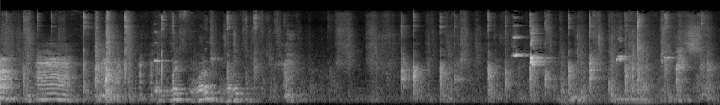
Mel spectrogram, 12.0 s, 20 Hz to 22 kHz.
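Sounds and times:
ping-pong ball hits: 0:06.7 - 0:11.2.

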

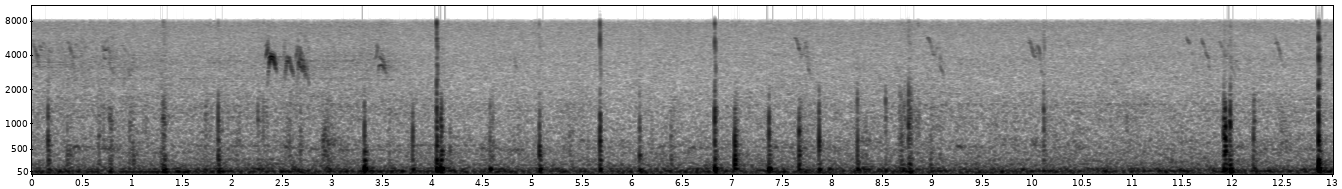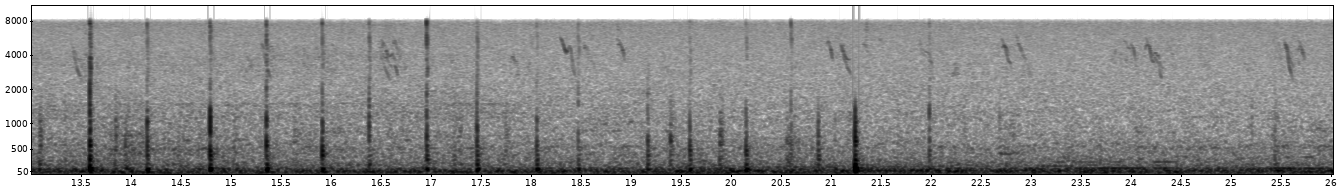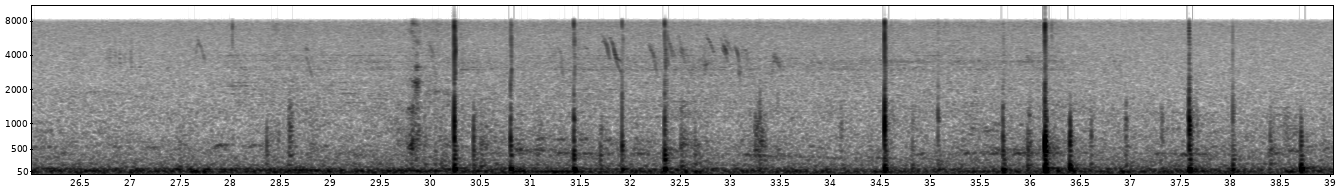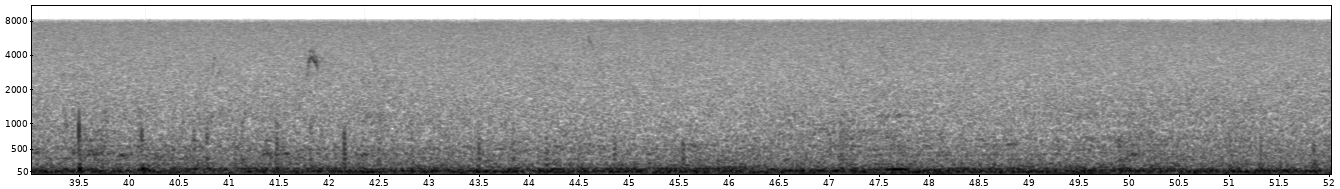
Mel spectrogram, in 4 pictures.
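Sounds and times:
football thumping against feet: 0:00.1 - 0:09.1, 0:11.6 - 0:22.1.

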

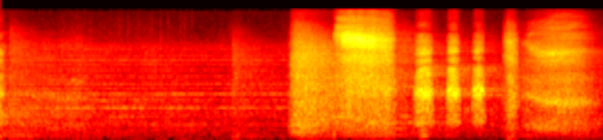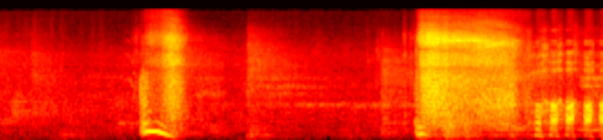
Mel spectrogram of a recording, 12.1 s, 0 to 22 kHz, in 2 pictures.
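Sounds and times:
man groaning: 0:07.4 - 0:08.0.

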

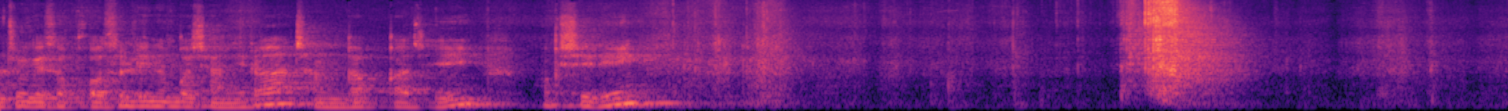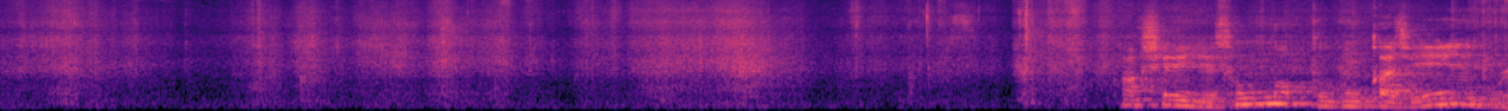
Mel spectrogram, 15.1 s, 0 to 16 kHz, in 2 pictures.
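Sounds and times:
glove fabric rustling: 0:03.2 - 0:15.0.

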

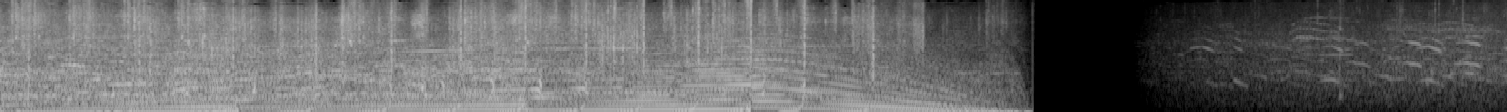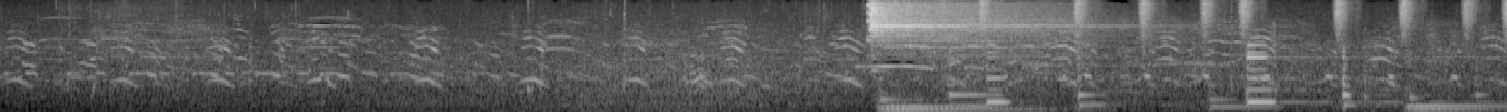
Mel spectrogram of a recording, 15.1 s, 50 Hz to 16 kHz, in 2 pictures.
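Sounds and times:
flock of birds calling: 0:06.0 - 0:15.0
music: 0:11.9 - 0:15.0.

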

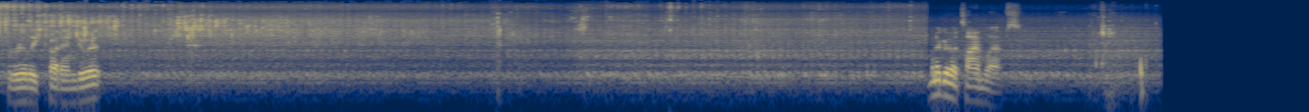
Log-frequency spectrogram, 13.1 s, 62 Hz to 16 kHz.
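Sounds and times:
sandpaper scraping metal: 0:00.0 - 0:08.5
drill press motor hum: 0:00.0 - 0:11.6.

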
